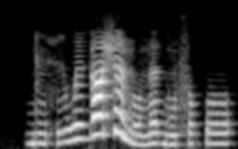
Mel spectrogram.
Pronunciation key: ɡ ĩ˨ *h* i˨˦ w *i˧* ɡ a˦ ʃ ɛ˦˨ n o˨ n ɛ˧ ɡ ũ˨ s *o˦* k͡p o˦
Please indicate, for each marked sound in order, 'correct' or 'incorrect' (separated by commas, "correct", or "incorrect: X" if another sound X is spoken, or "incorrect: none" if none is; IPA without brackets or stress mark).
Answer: correct, incorrect: e˧, incorrect: o˧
